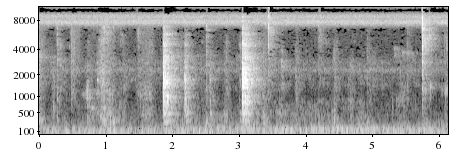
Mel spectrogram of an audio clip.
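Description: Close-up eating sounds: chewing and lip-smacking clicks, with two louder sharp sounds about two and three seconds in. A steady low hum runs underneath.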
